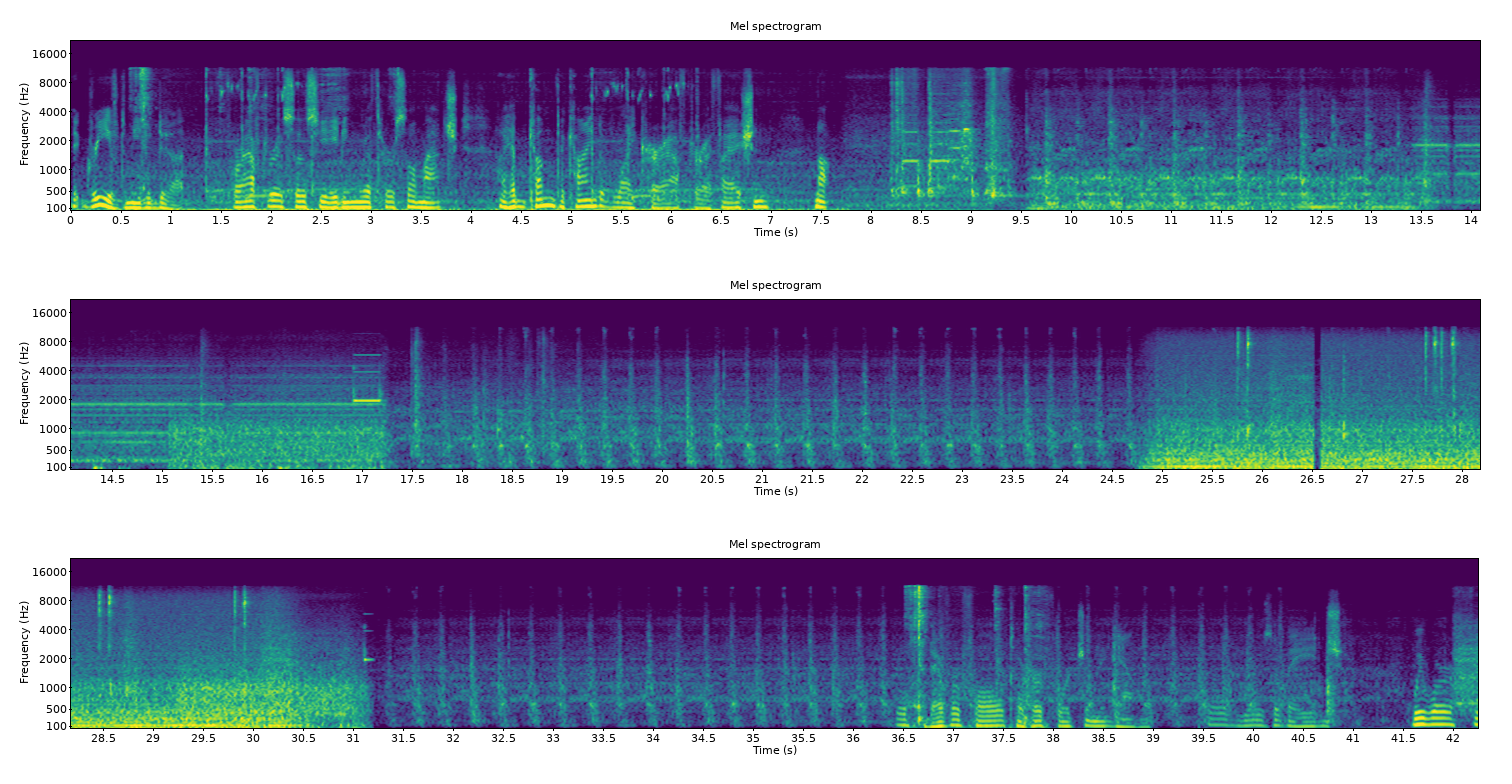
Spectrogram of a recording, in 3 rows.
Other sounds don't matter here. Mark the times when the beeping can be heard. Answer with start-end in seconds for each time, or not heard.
15.1-17.2, 29.2-31.2.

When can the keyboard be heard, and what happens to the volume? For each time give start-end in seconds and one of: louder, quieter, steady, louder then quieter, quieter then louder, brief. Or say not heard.
24.8-30.6 steady.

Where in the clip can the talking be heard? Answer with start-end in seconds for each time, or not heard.
0.0-7.6, 36.4-42.2.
